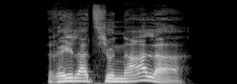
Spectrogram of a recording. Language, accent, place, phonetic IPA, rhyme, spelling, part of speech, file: German, Germany, Berlin, [ʁelat͡si̯oˈnaːlɐ], -aːlɐ, relationaler, adjective, De-relationaler.ogg
- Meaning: inflection of relational: 1. strong/mixed nominative masculine singular 2. strong genitive/dative feminine singular 3. strong genitive plural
